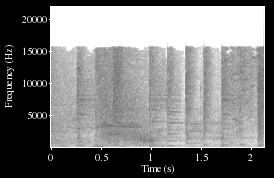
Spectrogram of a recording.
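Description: Background music with a steady beat.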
